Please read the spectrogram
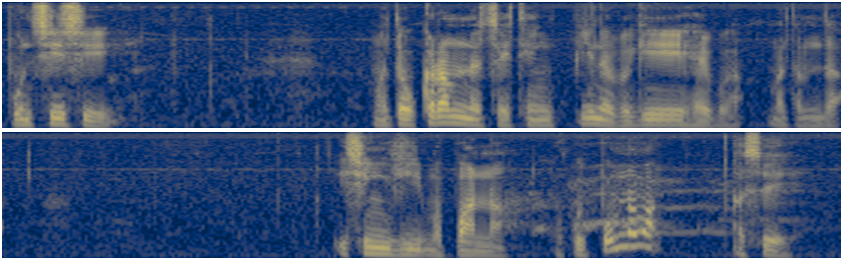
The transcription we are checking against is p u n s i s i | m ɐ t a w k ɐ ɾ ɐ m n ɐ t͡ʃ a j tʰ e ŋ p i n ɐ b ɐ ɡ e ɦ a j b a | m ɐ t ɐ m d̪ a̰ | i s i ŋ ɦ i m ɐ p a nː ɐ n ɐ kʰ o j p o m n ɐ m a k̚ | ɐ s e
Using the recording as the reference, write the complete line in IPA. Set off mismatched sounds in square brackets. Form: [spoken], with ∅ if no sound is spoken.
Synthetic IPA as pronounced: p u n s i s i | m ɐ t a w k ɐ ɾ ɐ m n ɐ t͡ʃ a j tʰ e ŋ p i n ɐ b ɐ ɡ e ɦ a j b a | m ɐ t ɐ m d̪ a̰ | i s i ŋ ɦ i m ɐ p a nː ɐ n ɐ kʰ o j p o m n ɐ m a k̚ | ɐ s e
